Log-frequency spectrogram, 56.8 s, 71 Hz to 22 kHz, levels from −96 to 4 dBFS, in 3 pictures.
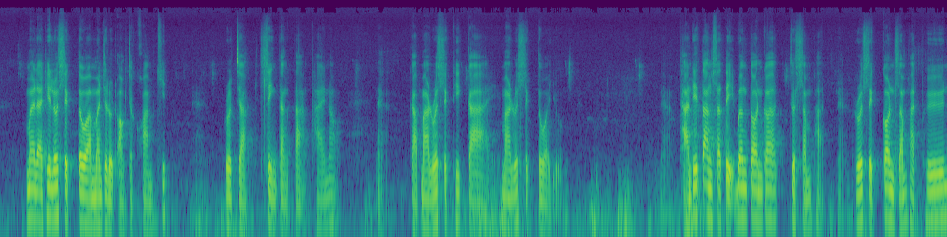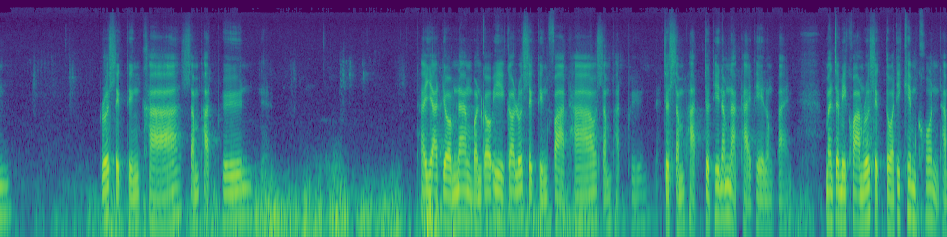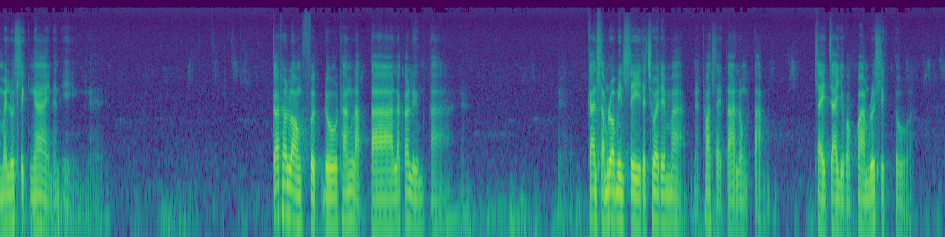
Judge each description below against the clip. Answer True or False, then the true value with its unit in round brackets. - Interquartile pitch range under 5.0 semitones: True (3.2 semitones)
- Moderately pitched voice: False (105 Hz)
